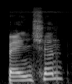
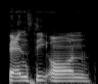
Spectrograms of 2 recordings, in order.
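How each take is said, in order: First: The word ends with a single 'shun' sound. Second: The word ends with separate 'see-on' sounds. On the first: The speaker calls it right. "शन की आवाज निकाल रहे हैं" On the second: The speaker calls it wrong. "अब इसे ऐसे नहीं पढ़ेंगे"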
